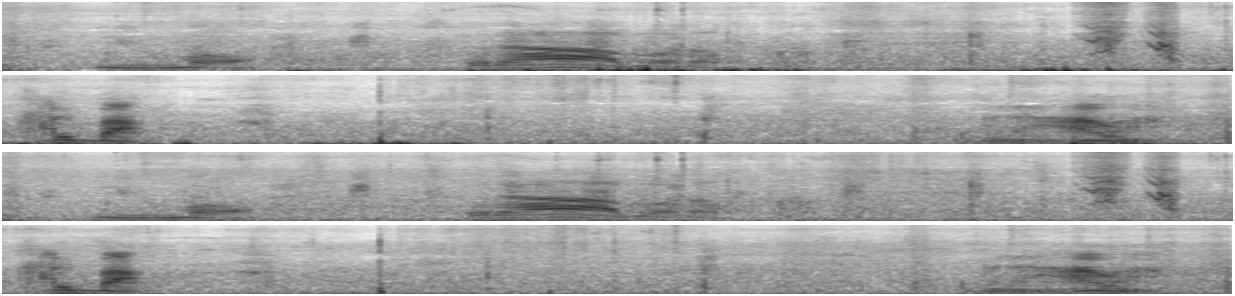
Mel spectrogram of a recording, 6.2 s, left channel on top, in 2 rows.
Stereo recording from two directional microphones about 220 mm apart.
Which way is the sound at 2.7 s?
15° left (ahead or behind).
